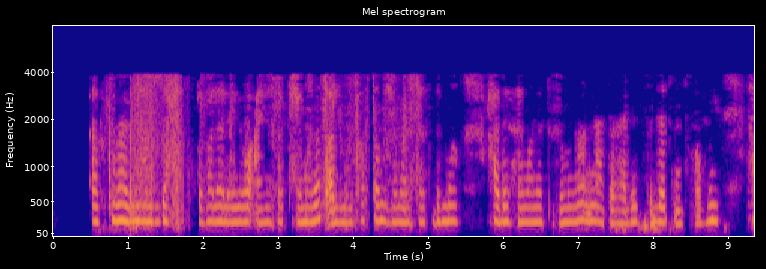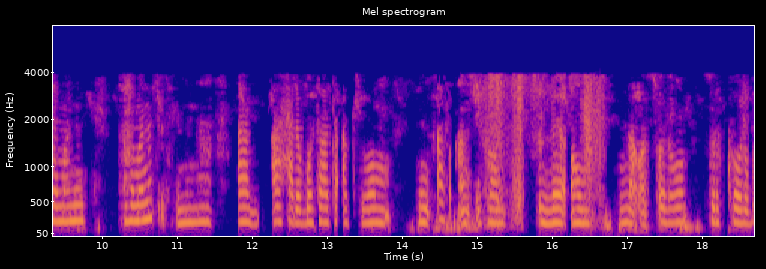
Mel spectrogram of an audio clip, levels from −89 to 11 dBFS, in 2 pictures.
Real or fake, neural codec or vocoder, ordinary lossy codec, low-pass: real; none; AAC, 16 kbps; 7.2 kHz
